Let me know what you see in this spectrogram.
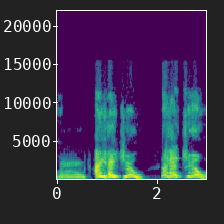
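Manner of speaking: acted-out furious little kid voice, very high, very slow. Retelling a game win, imitating an angry kid who lost. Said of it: "when kids get angry".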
